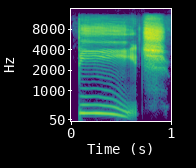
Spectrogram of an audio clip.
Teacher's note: The word beach, it's not okay? It's beach with a long e sound. Your lips stretch wide like you're smiling.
